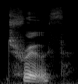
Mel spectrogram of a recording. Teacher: ooh it's a moving sound so not an O but really an ooh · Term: ooh sound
